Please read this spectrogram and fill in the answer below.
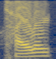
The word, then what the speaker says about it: Tyler: Tyler, T-Y-L-E-R. And I'm calling from Bank of Cardiff. It's spelled C-A-R-D-I-F-F as in Frank.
